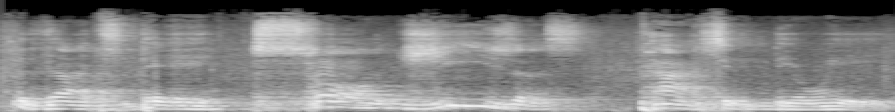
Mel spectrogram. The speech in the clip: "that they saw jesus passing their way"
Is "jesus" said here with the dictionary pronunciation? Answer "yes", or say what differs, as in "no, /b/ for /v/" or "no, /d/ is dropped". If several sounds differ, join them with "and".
yes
